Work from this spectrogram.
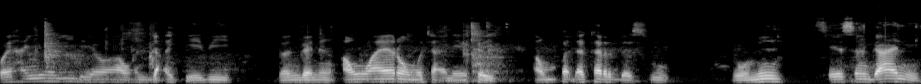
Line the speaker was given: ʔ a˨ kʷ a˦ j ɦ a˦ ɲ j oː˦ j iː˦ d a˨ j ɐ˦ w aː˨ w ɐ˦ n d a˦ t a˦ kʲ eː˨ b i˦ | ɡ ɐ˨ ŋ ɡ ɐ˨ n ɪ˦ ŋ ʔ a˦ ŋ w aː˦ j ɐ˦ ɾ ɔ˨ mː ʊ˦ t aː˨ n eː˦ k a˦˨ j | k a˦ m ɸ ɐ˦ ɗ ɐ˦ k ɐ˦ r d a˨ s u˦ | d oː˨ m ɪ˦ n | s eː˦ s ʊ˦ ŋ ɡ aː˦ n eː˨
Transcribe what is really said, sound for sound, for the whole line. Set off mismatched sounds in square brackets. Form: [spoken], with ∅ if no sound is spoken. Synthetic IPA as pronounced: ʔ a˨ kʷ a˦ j ɦ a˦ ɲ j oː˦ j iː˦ d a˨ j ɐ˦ w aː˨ w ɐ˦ n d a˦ [ʔ] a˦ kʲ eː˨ b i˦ | ɡ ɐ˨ ŋ ɡ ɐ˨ n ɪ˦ ŋ ʔ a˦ ŋ w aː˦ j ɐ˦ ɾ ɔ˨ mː ʊ˦ t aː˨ n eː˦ k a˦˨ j | [ʔ] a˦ m ɸ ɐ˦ ɗ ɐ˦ k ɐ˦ r d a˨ s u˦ | d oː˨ m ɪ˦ n | s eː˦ s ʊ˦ ŋ ɡ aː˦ n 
